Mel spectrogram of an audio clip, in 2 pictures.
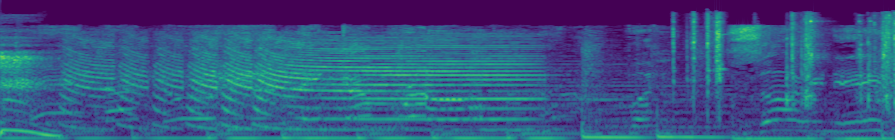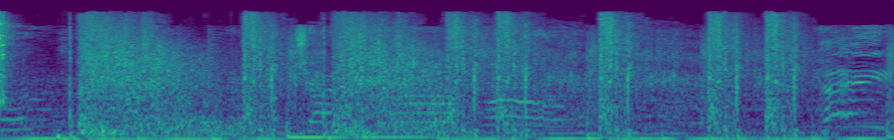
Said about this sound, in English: First off, let me get my gunshots. I got a few things to say.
